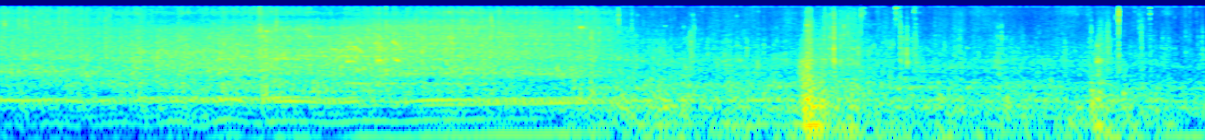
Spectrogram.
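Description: Pickup truck engine running as the truck drives over a rocky dirt trail, with a loud knock about eight seconds in and a smaller one about three seconds later.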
